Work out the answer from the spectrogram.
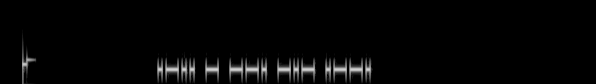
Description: Morse code, heard as a keyed tone, about 30 wpm, 700 Hz. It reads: LTGKP
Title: Code Groups - 5 Letter:Numbers - 30wpm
